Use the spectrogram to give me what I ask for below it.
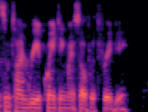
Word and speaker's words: Frege: But so I would need to like spend some time reacquainting myself with Frege. Right. I'm glad that's how you pronounce it.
